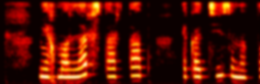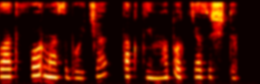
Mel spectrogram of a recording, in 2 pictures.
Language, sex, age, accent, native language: Uzbek, female, under 19, Xorazm, Uzbek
